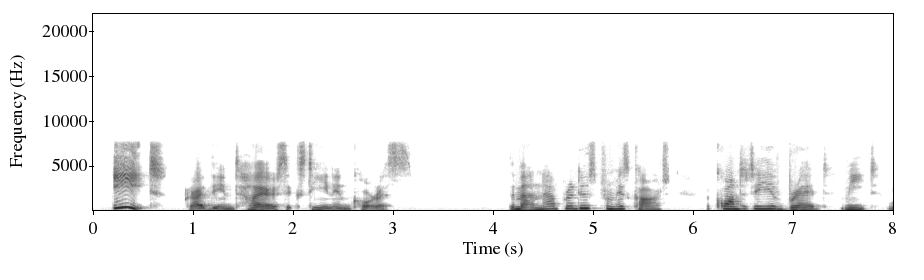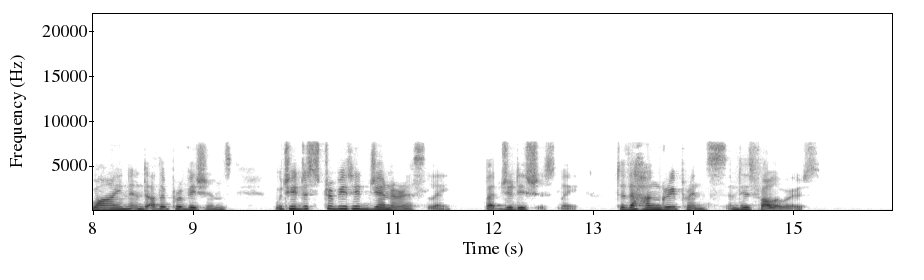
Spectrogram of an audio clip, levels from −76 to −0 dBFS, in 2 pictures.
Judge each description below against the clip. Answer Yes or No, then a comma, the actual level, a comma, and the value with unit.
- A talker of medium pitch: No, high, 215 Hz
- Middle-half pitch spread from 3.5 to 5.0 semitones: No, wide, 5.4 semitones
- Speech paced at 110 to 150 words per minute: Yes, slow, 135 wpm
